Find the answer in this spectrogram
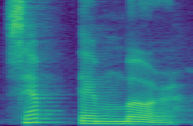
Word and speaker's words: September: persis dengan bahasa Indonesia, hanya mungkin pengucapannya saja huruf R-nya agak sedikit ditipiskan cara membacanya. September.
